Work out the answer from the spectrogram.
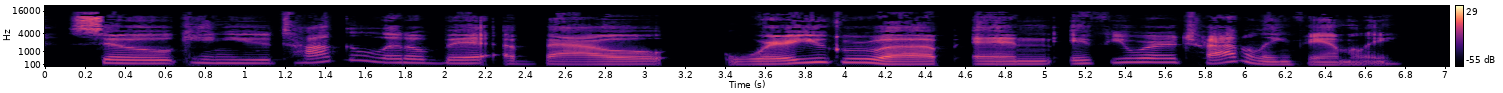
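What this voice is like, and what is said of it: Bronx accent. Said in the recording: “my Bronx accent”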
